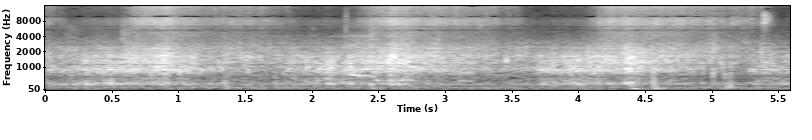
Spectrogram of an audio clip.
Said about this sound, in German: Und ich kann den Fluss entlang schwimmen. Nice.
